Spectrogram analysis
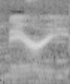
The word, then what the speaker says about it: Neri: They think her name is Mary, but her name is Neri, and they're like, no, you're saying her name wrong.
